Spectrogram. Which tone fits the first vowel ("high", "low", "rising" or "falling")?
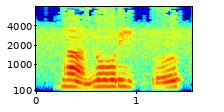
falling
